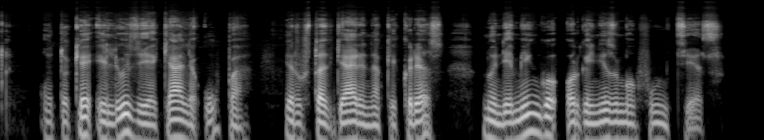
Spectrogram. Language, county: Lithuanian, Kaunas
